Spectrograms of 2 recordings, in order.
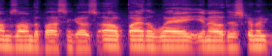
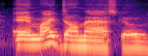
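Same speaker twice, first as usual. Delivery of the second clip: ordinary talk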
